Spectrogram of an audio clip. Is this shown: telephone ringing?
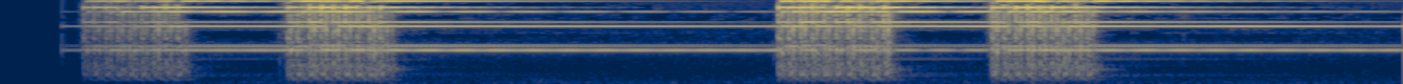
yes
